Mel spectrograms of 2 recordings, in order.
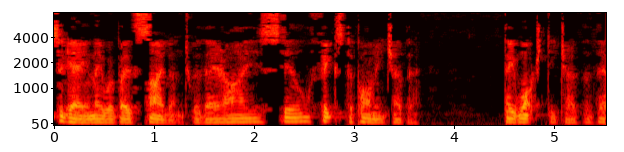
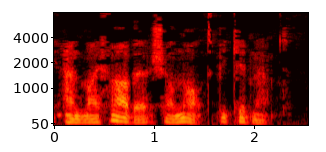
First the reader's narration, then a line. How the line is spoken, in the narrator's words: he added calmly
